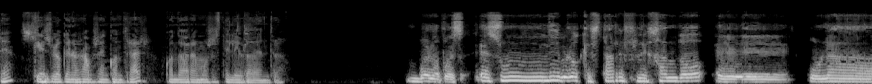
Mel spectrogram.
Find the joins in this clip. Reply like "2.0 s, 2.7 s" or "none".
none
